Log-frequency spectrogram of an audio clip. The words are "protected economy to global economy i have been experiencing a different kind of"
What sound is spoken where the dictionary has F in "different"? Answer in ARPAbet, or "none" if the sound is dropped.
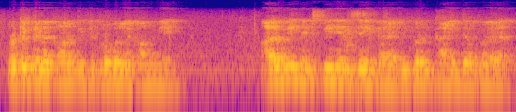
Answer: none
